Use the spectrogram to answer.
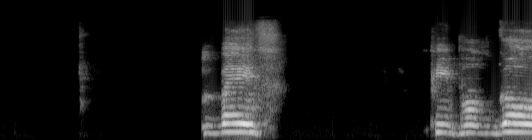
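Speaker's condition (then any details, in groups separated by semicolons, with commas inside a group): Cerebral palsy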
